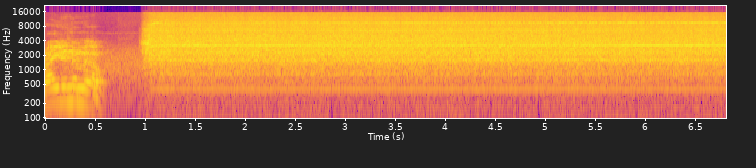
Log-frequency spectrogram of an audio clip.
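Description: A power drill whirs steadily at high speed.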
